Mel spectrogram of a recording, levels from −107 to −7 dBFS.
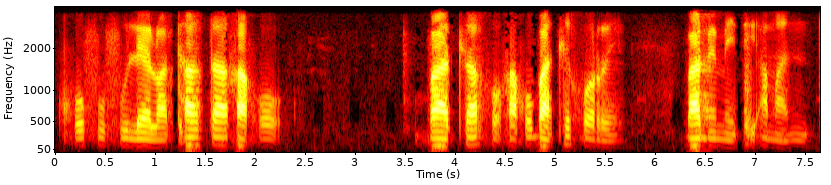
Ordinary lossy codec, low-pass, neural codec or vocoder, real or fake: AAC, 24 kbps; 3.6 kHz; none; real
